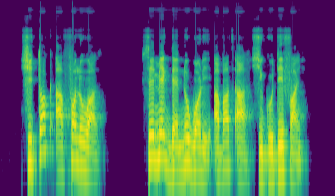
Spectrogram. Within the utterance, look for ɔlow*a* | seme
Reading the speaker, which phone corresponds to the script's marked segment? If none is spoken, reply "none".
a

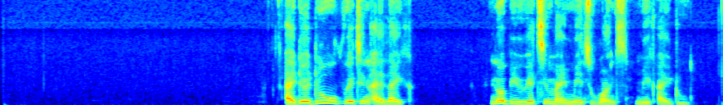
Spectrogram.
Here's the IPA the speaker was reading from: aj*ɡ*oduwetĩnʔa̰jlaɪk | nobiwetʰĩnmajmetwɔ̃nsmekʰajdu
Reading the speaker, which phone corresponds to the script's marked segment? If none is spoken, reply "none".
d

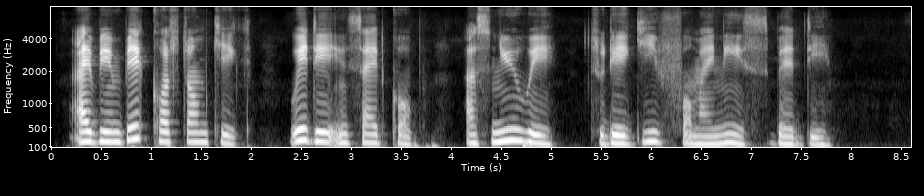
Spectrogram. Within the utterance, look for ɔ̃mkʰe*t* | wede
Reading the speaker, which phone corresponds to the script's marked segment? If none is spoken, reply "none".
k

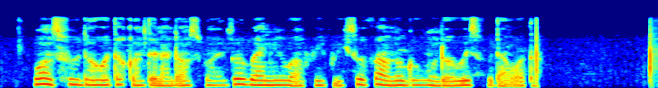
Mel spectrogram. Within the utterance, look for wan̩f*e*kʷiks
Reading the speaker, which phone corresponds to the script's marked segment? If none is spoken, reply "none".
i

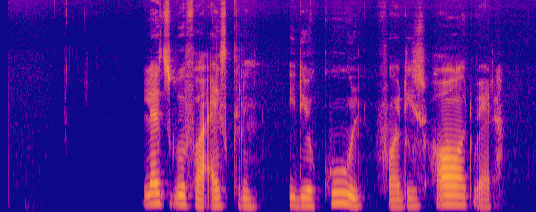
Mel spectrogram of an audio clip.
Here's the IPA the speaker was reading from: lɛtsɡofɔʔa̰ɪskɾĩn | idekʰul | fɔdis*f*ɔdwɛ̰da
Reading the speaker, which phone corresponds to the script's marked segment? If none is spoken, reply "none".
h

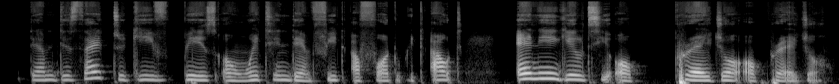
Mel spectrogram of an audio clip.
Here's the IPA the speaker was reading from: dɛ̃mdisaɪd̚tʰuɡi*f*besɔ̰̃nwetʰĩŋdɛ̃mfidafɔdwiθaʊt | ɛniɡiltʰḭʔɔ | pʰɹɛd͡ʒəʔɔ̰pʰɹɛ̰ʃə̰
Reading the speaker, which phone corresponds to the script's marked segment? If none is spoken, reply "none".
v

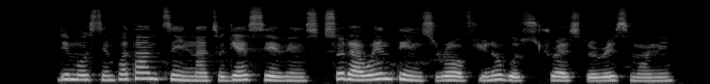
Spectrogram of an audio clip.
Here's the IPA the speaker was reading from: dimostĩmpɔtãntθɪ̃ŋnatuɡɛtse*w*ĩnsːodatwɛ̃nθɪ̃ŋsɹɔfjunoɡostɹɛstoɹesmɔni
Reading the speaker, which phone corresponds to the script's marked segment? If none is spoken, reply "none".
v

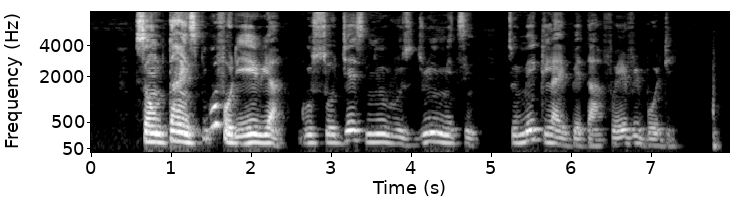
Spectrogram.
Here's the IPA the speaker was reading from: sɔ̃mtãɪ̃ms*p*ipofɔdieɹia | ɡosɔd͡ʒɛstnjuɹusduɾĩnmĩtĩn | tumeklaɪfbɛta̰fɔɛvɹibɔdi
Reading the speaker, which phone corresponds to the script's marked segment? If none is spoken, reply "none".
p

